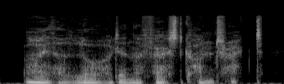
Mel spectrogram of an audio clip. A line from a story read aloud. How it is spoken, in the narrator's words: Milan whispered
